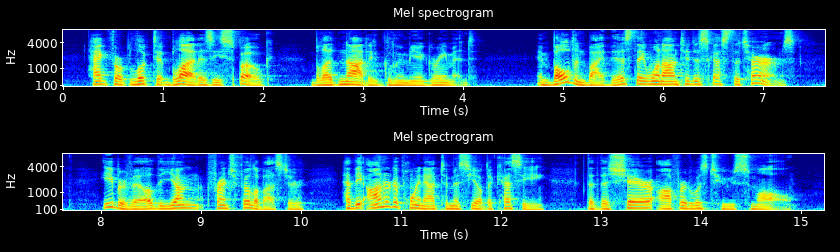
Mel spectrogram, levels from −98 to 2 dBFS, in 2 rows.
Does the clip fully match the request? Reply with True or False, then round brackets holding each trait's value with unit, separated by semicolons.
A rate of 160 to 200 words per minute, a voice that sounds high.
False (170 wpm; 140 Hz)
